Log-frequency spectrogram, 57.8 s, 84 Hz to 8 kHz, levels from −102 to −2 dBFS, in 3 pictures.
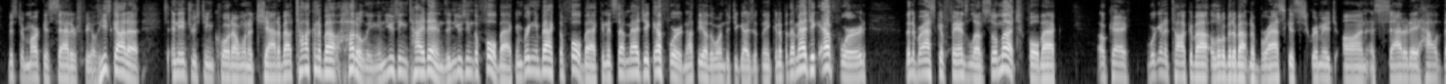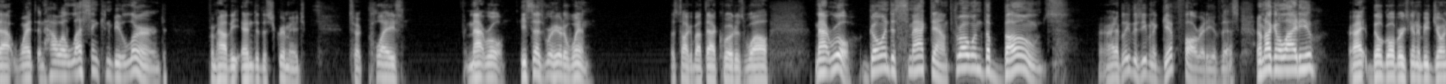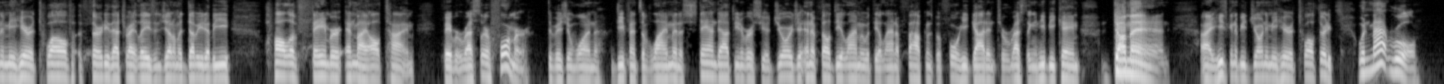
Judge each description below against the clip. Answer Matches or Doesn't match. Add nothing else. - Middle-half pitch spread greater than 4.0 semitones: Doesn't match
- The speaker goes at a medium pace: Doesn't match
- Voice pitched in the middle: Doesn't match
